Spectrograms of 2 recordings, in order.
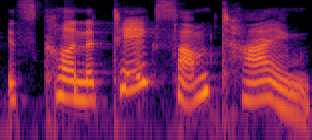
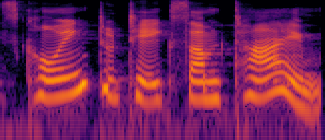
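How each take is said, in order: First: "Going to" is reduced to "gonna". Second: "Going to" is said fully and carefully.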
